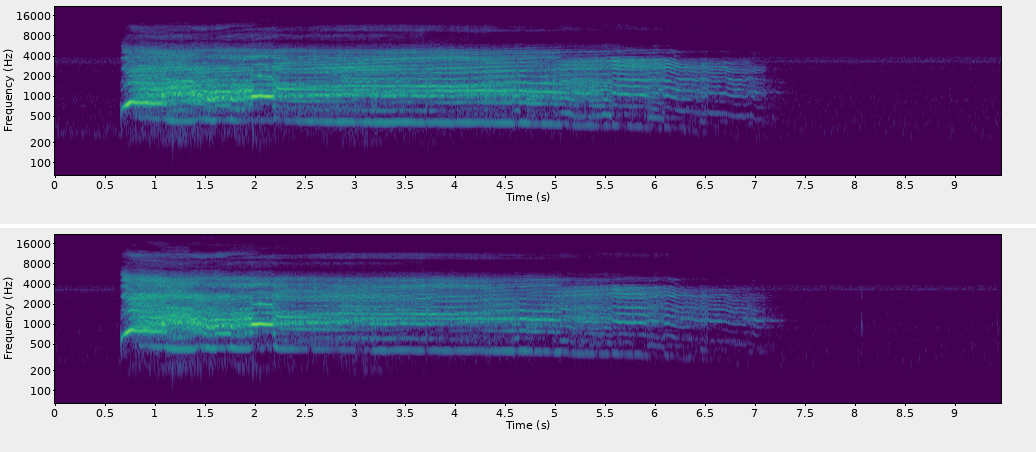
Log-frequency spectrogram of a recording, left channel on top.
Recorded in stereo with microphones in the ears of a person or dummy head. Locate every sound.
0.7 s a scream: 20° right (ahead or behind), 1.0 m; by 7.1 s 5° left (ahead or behind), 6 m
